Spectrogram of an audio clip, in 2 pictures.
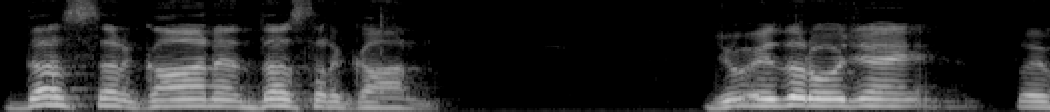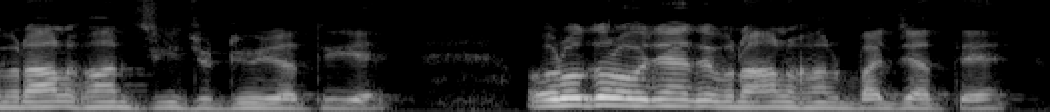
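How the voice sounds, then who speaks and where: A man's voice: a little high, a little fast. A man with a Pakistani Urdu accent giving earnest political news commentary, explaining events to his viewers.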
